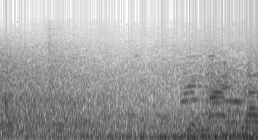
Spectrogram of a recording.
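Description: Smoke hisses out of a canister.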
